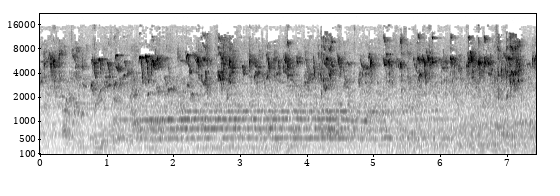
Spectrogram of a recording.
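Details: Caged Horsfield's bush lark from Kulon Progo, Indonesia, delivering 'Jambul'-style song while fluttering its wings: dense, high, scratchy chirping runs, with a wavering siren-like tone beneath.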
